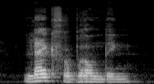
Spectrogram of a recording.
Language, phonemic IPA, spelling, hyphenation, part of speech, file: Dutch, /ˈlɛi̯k.vərˌbrɑn.dɪŋ/, lijkverbranding, lijk‧ver‧bran‧ding, noun, Nl-lijkverbranding.ogg
- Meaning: cremation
